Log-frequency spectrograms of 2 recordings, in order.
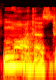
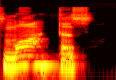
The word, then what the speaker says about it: Moataz: Moataz. There is a sound.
